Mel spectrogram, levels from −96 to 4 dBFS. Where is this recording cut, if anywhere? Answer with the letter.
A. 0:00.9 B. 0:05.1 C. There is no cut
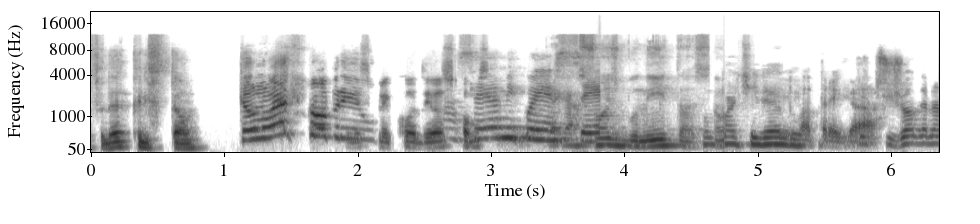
A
